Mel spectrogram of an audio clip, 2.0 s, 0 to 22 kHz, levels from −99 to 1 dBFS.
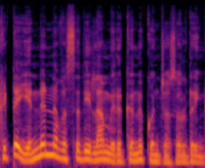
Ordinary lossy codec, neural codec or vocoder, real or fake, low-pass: none; vocoder, 44.1 kHz, 128 mel bands, Pupu-Vocoder; fake; 19.8 kHz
